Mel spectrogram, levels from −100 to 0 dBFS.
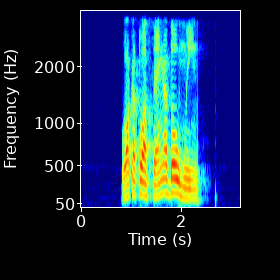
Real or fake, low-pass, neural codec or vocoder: fake; 3.6 kHz; codec, 16 kHz, 16 kbps, FreqCodec, smaller model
